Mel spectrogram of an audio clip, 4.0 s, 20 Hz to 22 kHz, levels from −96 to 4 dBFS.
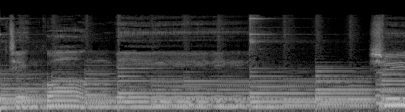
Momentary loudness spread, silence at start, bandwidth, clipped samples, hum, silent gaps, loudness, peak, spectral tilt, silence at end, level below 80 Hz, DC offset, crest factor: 5 LU; 0 s; 13.5 kHz; under 0.1%; none; none; -32 LUFS; -16 dBFS; -6 dB/octave; 0 s; -60 dBFS; under 0.1%; 16 dB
